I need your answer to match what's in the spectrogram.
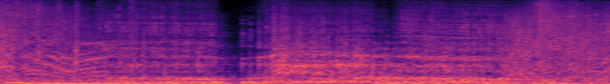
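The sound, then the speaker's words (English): A loud tiger roar rumbles for about three seconds, deep and rough, with a brief catch partway through before the growl carries on to the end. “Tiger.”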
